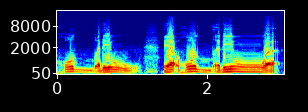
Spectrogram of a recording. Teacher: Padahal huruf dad tidak punya sifat qalqalah, tapi dia punya sifat yang pertama isti'la, yaitu pangkal lidah terangkat dan dia menebal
